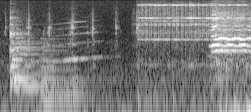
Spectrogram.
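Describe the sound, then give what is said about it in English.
A cartoon bomb in a Disney Donald Duck cartoon ticks in quick, regular beats over a musical tone, then gives way to a loud, sustained ringing buzz that grows brighter and louder toward the end. “And it's a bomb.”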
